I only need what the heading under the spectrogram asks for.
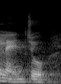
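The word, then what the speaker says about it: Lencho: First of ऑल, सबसे पहला character कौन सा है मैंने बताया, दैट इज लेंचो भी कहते हैं, कई लेंको भी कहते हैं। मैं प्रोनाउंस करूंगा लेंको, कई प्रोनाउंस करते हैं लेंचो।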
